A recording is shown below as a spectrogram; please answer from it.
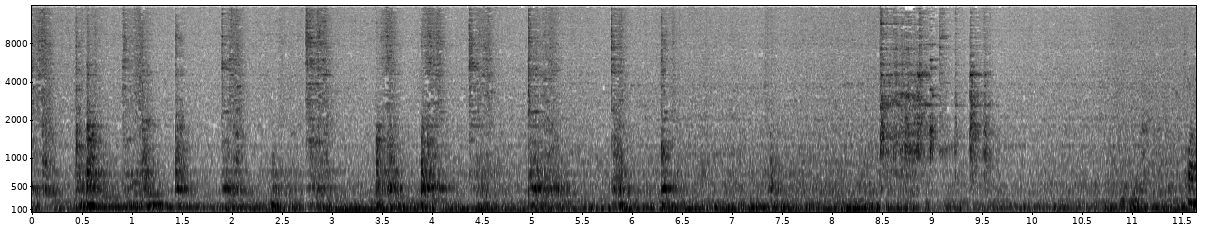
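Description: Pancit canton noodles stir-fried in a pan, with a steady close sizzle throughout and repeated sharp scraping and clacking of a utensil against the pan in an irregular rhythm.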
